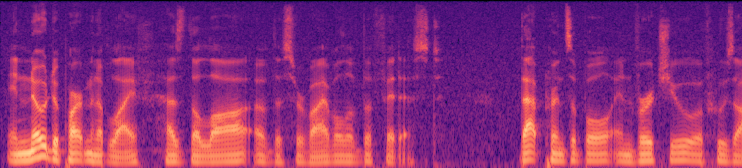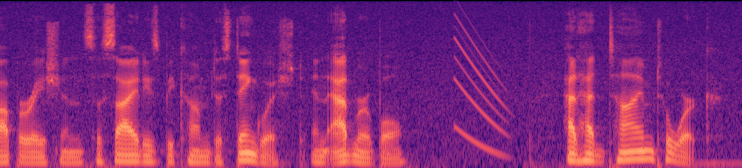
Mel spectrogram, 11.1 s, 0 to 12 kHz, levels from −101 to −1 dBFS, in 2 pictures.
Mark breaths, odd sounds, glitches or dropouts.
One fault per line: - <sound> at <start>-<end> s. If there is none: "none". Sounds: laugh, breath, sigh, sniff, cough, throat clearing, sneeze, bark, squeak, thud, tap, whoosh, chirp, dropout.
- chirp at 9.0-9.4 s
